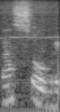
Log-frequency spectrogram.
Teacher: não tem como ouvi o som dos dois S, é o som de uma consoante só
